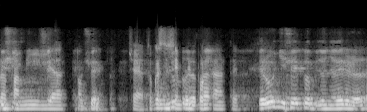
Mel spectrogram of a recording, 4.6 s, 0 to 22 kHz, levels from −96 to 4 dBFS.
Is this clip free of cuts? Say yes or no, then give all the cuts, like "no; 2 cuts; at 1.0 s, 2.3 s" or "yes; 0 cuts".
no; 2 cuts; at 0.9 s, 3.6 s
